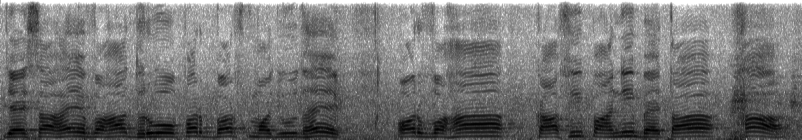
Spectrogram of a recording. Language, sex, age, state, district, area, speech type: Urdu, male, 45-60, Uttar Pradesh, Rampur, urban, spontaneous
